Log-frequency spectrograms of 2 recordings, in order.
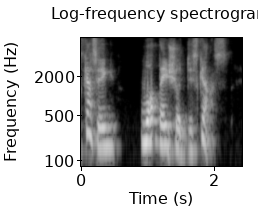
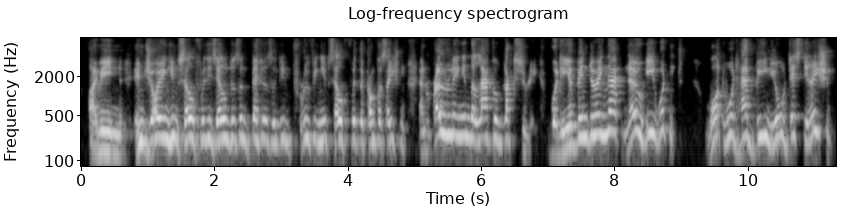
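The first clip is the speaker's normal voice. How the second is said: high, self-important uncle, slowing on squeaker; a pompous uncle lecturing the boy; pompous Pumblechook; 8 semitones higher than usual. A narrator's reading. Reader voicing Pumblechook.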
